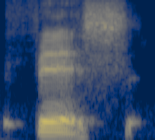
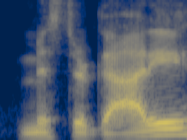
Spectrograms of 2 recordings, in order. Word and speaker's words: Ghoti: Fish. And then, the first event's over and like they call my name and they're like, Mr. Ghoti. And I was like, it's pronounced fish.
